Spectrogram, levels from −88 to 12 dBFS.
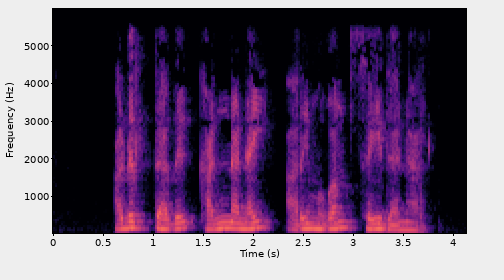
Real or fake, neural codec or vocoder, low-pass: real; none; 5.4 kHz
